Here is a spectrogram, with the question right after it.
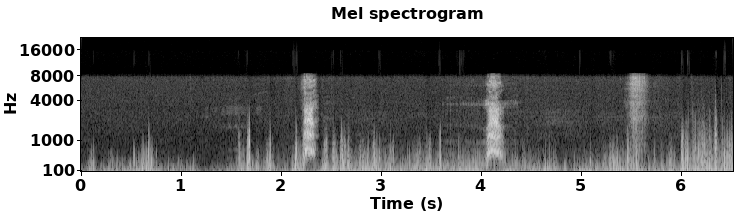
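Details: A Border Collie in the mountains, with sheep in the background, gives sharp, separate barks every second or two over heavy, low rumbling wind.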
